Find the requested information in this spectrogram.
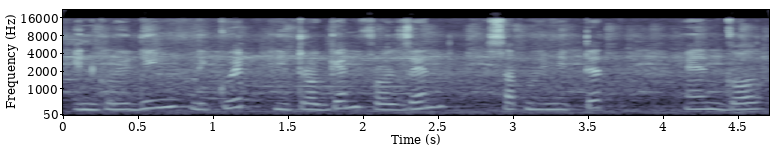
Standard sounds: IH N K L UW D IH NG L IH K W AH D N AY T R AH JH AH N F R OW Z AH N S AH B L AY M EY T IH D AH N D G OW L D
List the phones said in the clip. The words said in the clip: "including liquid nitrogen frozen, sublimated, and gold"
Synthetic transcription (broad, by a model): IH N K L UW D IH NG L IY K W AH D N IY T R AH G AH N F OW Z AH N S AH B L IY M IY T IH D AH N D G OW L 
